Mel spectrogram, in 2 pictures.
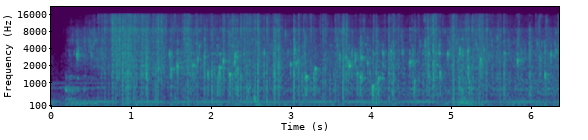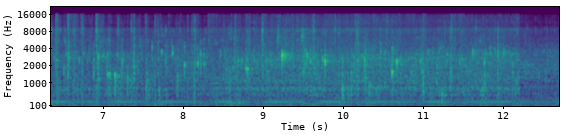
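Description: Raw potato slices sizzling and crackling in hot oil as they are dropped into the pan, the sizzle starting about half a second in and going on steadily with dense crackle.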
